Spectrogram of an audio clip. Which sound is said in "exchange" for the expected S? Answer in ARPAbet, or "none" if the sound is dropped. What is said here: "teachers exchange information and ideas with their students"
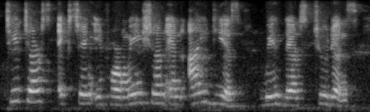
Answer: S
